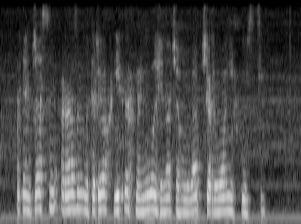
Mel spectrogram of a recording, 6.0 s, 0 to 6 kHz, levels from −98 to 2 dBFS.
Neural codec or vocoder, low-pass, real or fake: codec, 44.1 kHz, 2.6 kbps, SNAC; 5.4 kHz; fake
